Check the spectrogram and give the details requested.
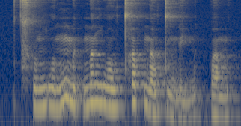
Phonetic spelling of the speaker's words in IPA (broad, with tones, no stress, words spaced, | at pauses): t͡sʰʊ˨˧ŋwʊ˨˥ŋ mɵ˧t̚n̪ɐ˥ŋwo˧w t̪ʰɐ˥p̚n̪ɐ˨˥wt̪ʊ˨˩ŋ e˨˩jmɪ˨˥k̚ pɐ˨m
